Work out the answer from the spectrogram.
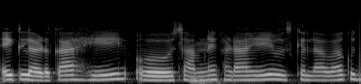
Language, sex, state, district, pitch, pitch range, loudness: Hindi, female, Bihar, Sitamarhi, 210 Hz, 195-220 Hz, -25 LUFS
